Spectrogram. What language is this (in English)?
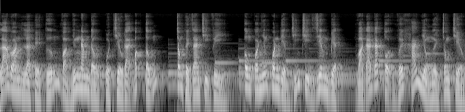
Vietnamese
